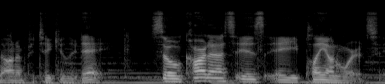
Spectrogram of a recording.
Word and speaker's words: Carddass: gachapon machines are the card ass machines and yeah so let's just address this right now it is pronounced cardas it's a play on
